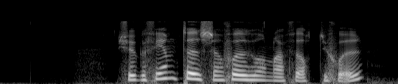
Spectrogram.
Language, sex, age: Swedish, female, 55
